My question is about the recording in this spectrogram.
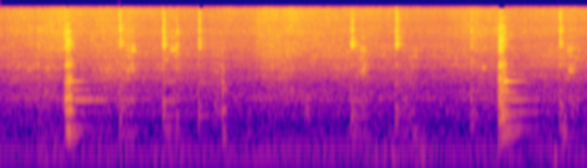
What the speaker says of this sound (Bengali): কষার মধ্যে দিয়ে দিলাম, দিয়ে পরে ভালো করে এইভাবে নাড়তে থাকবো।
